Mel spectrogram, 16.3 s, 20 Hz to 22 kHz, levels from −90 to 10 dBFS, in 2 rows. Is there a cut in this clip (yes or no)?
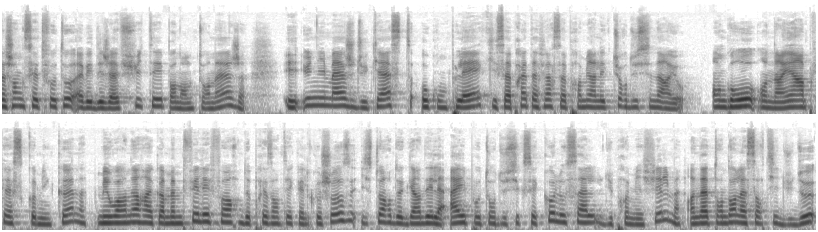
no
